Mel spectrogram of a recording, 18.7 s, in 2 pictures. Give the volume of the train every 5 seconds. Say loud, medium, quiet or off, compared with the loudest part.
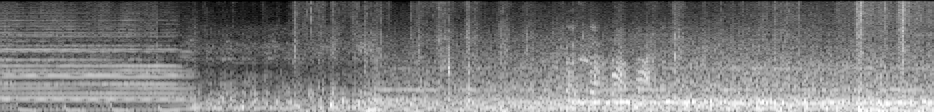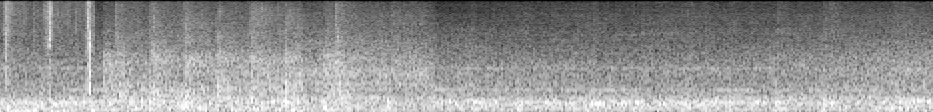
medium, loud, loud, loud.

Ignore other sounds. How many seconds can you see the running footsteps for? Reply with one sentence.
You can hear the running footsteps for 10 seconds altogether.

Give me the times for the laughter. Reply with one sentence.
The laughter can be heard from 5.7 to 6.7 s.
